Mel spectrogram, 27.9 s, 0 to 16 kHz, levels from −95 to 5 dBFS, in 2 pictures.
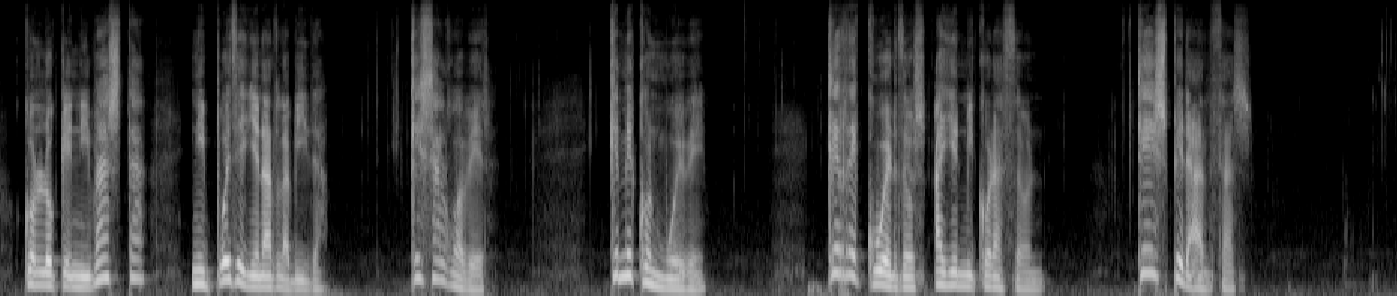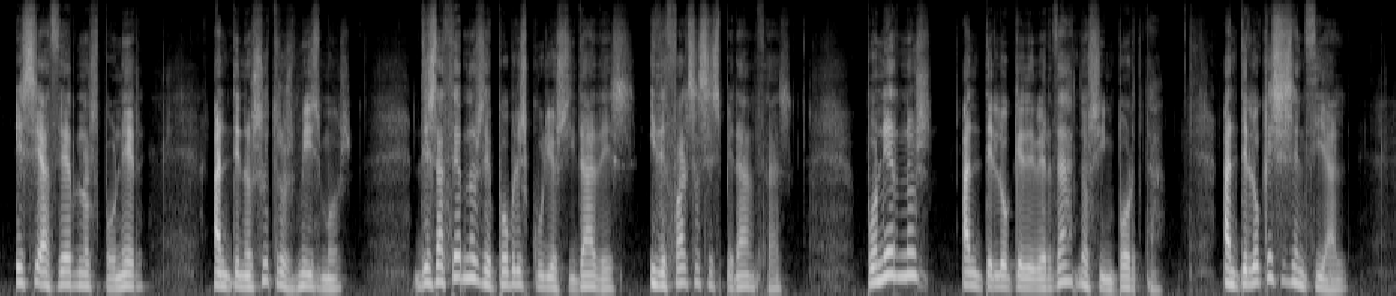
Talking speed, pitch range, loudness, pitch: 115 wpm, 105-170 Hz, -22 LUFS, 135 Hz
